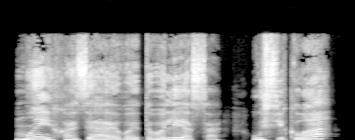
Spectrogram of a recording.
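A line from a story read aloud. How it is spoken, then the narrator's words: Wheezy menacing rasp. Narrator (Russian): Просипел третий, ничем не примечательный тип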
